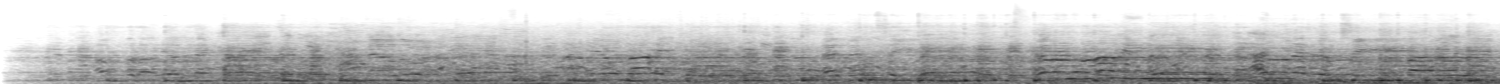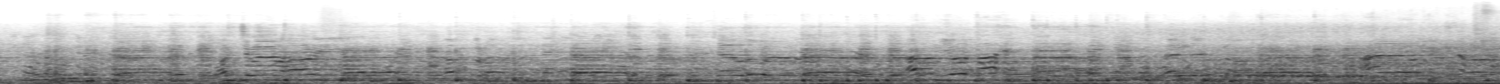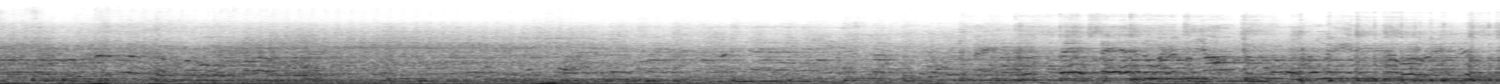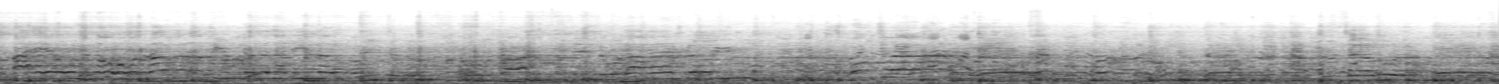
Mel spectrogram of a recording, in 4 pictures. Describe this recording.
Panorama sonoro: um artista de rua imitava o músico norte-americano Elvis Presley, sábado pela manhã, em meio ao Calçadão, como forma de conseguir dinheiro de contribuições voluntárias de pedestres. Ele se vestia e procurava dançar como Elvis, utilizando uma caixa de som para reproduzir suas músicas. A apresentação atraia a atenção dos pedestres, que sorriam, comentavam e, até mesmo, tiravam fotos com o artista. Algumas contribuíam com algum dinheiro. Nas proximidades, um estabelecimento bancário era reformado e uma feirinha de produtos artesanais acontecia. Sound panorama: A street performer imitated American musician Elvis Presley on Saturday morning in the middle of the Boardwalk as a way to get money from voluntary pedestrian contributions. He dressed and sought to dance like Elvis, using a sound box to play his music. The presentation attracted the attention of pedestrians, who smiled, commented and even took pictures with the artist. Some contributed some money.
